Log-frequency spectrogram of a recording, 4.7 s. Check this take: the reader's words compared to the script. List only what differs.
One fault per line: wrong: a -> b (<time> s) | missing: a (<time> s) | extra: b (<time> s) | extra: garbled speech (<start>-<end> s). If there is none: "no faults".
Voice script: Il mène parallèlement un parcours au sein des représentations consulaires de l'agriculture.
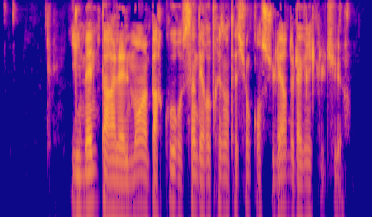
no faults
